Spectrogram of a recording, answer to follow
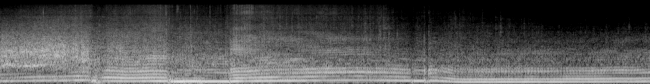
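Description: Opel Corsa rally car's 2.0-litre C20NE four-cylinder engine running hard on a stage, its note shifting up and down with throttle and gears, then dropping sharply about four seconds in and holding steady. A rush of tyre and gravel noise from the car sliding on the loose, dusty surface rides over the engine for the first two seconds or so.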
